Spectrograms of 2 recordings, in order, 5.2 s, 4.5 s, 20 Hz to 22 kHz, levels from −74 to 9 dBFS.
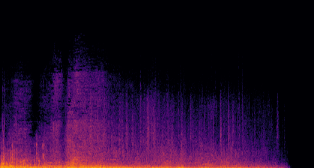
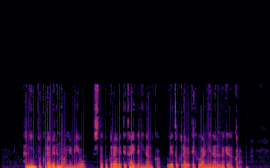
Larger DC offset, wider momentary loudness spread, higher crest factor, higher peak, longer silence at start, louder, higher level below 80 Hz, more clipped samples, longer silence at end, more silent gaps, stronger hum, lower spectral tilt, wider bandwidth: neither; first, 13 LU vs 10 LU; about the same, 14 dB vs 16 dB; first, 0 dBFS vs -6 dBFS; second, 0 s vs 0.4 s; first, -15 LUFS vs -21 LUFS; first, -20 dBFS vs -44 dBFS; neither; first, 0.5 s vs 0.35 s; neither; neither; about the same, -7 dB/octave vs -6 dB/octave; first, 13.5 kHz vs 11.5 kHz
